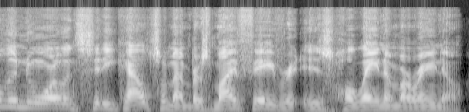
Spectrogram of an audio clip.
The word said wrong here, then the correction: Helena Moreno: Hold on. I should say that properly. I shouldn't say that like a gringo. Helena Moreno.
